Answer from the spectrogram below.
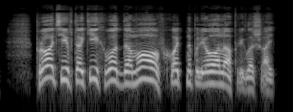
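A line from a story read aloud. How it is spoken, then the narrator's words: Sighing. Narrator (Russian): И снова вздохнул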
